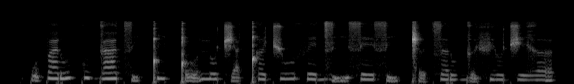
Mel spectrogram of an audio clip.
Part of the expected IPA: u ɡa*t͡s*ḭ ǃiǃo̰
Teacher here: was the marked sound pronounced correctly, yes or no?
yes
